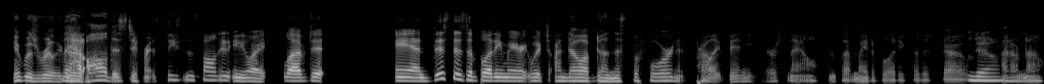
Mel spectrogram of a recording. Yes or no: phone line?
no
